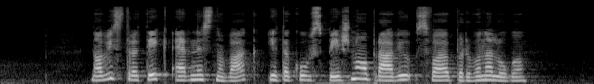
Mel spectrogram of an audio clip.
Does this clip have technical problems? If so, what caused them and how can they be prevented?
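Yes. Throughout, the treble in the speech sounds gritty and metallic and stops at 15.5 kHz. That's likely HE-AAC compression at roughly 24 kbps, with the top end rebuilt from copied lower bands. Encoding at a higher bitrate with plain AAC or Opus would prevent it.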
